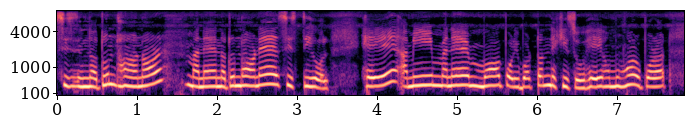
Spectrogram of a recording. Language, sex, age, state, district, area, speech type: Assamese, female, 18-30, Assam, Lakhimpur, rural, spontaneous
